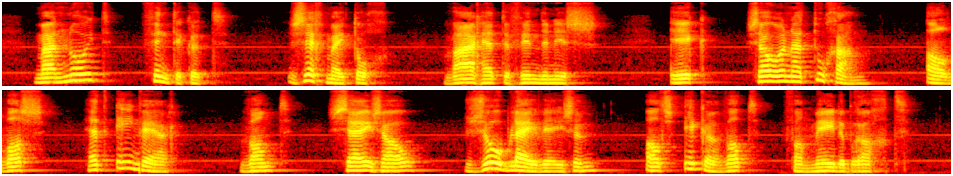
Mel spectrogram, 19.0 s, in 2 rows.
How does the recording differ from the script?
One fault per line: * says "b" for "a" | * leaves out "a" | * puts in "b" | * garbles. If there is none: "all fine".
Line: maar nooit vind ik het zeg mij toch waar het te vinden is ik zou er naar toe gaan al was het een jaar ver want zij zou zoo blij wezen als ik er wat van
* leaves out "jaar"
